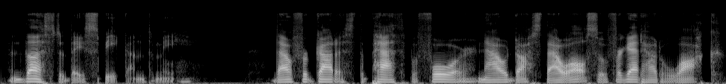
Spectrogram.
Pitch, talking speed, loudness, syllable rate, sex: 110 Hz, 165 wpm, -22 LUFS, 4.3 syllables/s, male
